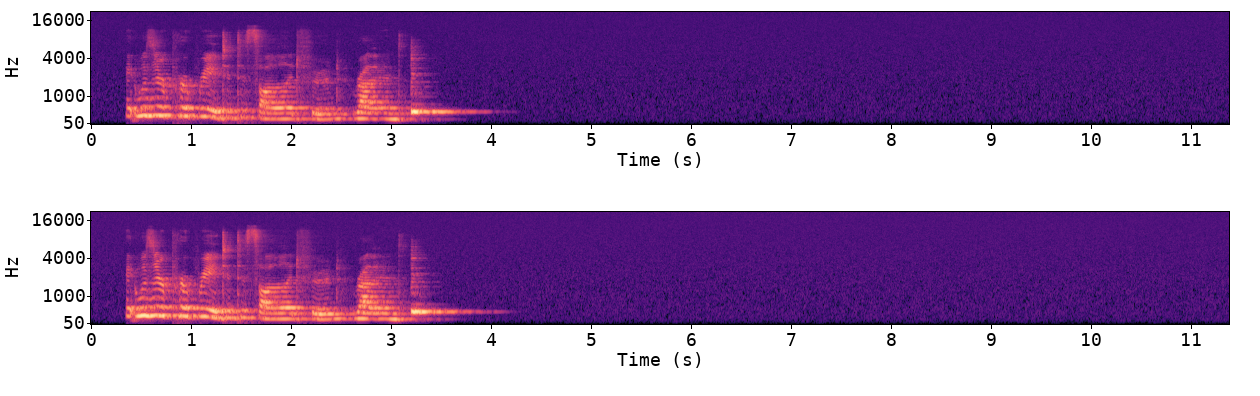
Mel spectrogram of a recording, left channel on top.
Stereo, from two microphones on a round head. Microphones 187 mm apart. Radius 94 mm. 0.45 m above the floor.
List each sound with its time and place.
0.3 s a woman speaking: 20° right (ahead or behind), 0.9 m; by 3.1 s 10° left (ahead or behind), 1.2 m
3.2 s a cowbell: 30° left (ahead or behind), 1.5 m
